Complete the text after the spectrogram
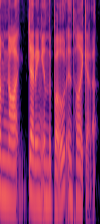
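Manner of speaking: ordinary delivery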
